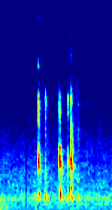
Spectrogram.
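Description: A few quick keystrokes tap on a computer keyboard, crisp but faint clicks bunched into one short burst of typing over a quiet hiss.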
